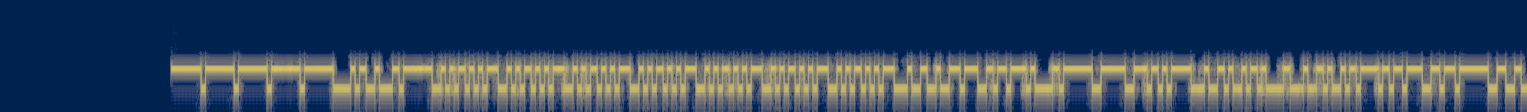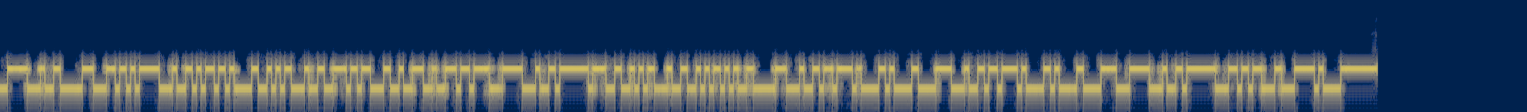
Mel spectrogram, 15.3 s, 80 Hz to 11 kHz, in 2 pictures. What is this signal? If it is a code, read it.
RTTY (45.45 baud, 850 Hz shift), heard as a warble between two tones, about 1100 Hz centre. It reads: RYRYRYRYRYRYRY LU3VCX DE DK0IM TNX FER CALL. UR RST 339 339. NAME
